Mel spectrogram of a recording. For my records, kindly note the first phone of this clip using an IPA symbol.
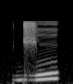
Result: d͡ʒ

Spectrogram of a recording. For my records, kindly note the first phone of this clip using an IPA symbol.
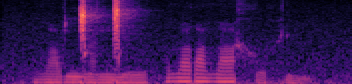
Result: ðˤ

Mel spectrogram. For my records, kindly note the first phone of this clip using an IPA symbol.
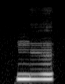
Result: ŋ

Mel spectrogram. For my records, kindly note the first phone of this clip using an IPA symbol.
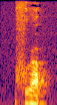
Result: f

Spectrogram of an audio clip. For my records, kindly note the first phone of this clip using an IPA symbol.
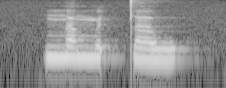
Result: n̪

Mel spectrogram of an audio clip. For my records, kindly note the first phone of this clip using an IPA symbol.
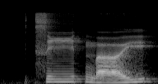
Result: t͡s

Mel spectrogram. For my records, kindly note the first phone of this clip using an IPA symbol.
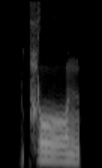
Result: t͡ɕ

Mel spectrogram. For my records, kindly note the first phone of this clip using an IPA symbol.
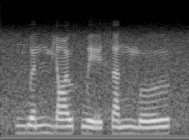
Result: m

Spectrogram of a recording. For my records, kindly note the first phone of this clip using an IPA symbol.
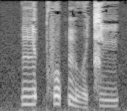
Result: ɲ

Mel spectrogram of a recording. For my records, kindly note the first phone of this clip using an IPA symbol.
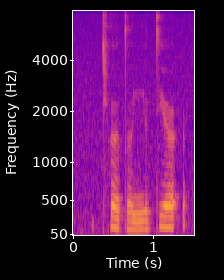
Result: cʰ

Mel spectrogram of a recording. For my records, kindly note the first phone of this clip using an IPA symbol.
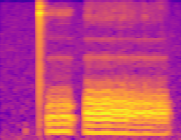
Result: pʼ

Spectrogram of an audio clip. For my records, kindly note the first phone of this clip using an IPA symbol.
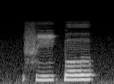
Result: f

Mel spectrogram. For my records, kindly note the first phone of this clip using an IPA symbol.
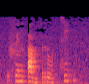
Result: f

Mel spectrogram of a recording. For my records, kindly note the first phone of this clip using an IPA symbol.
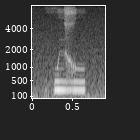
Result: h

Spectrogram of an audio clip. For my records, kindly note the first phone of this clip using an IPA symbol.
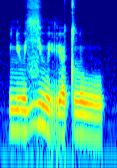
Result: lʲ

